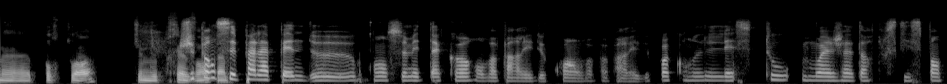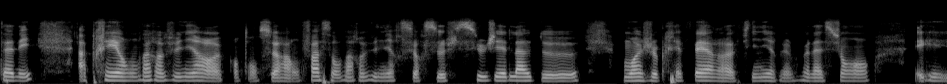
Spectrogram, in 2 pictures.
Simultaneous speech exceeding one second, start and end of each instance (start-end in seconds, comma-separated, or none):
none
